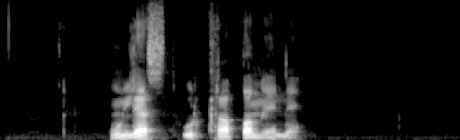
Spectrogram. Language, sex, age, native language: Icelandic, male, 30-39, Icelandic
